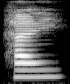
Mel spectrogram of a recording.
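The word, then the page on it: hai: tone 2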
